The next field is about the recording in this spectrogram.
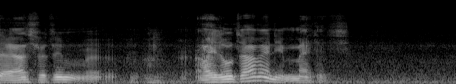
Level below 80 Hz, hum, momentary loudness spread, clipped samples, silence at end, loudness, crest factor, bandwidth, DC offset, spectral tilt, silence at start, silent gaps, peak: -48 dBFS; none; 23 LU; under 0.1%; 0 s; -23 LUFS; 18 dB; 12.5 kHz; under 0.1%; -7 dB/octave; 0 s; none; -8 dBFS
